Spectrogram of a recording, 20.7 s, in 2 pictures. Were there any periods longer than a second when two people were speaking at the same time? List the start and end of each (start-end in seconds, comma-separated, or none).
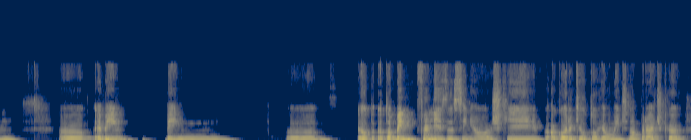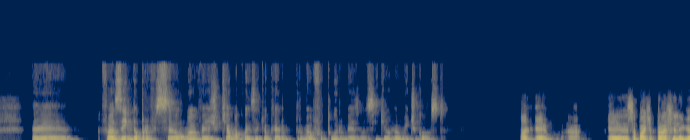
none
